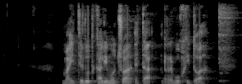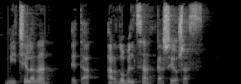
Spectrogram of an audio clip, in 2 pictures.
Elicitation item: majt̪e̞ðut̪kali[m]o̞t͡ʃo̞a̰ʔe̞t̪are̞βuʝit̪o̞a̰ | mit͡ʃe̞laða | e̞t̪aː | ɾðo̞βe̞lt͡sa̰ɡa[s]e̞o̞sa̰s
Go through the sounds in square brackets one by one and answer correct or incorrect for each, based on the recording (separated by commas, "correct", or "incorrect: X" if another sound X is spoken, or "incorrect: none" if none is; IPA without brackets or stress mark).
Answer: correct, correct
